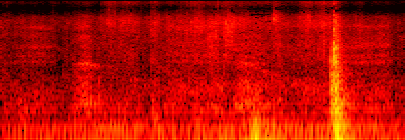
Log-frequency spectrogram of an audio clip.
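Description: A car door being shut: a softer bump, then one sharp thud of the door closing a little after three seconds in.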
